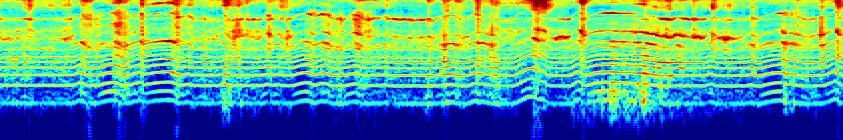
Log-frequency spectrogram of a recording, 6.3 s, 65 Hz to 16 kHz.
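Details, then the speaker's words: STIHL string trimmer cutting tall grass with line about 4 in too long (guard's line cutter missing); high buzzing whine keeps sagging and recovering, engine bogging under load from the overlong line. "I don't know if I just got rid of it or what, but my line is really about 4 in too long. Did you hear how much harder that works?"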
